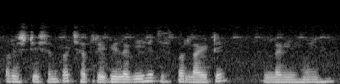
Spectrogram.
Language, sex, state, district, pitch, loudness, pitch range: Hindi, male, Uttar Pradesh, Lalitpur, 120 Hz, -19 LUFS, 115-130 Hz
